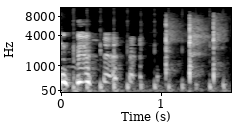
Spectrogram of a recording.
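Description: A few scattered hand claps welcoming a guest, sparse and uneven, start under a voice and then continue on their own as a handful of sharp, loud slaps.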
